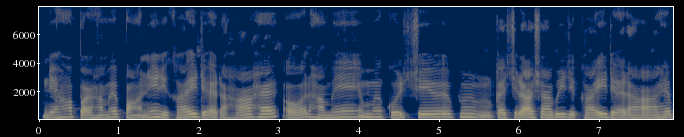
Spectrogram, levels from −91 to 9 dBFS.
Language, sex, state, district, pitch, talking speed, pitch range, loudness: Hindi, female, Maharashtra, Chandrapur, 200 Hz, 135 wpm, 185-220 Hz, -33 LUFS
